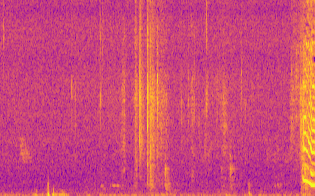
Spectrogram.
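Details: Kinako, a female Shiba Inu puppy on her eighth day in a new home, desperate to get out of her cage; after soft knocks and rustling, a loud, brief, tonal whine slides downward at the very end.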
